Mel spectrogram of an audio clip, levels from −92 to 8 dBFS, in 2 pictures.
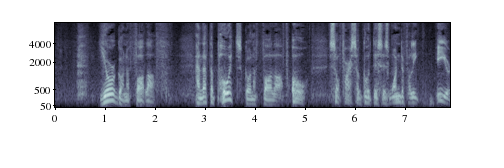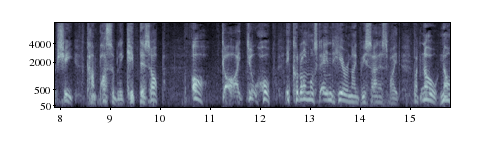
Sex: male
